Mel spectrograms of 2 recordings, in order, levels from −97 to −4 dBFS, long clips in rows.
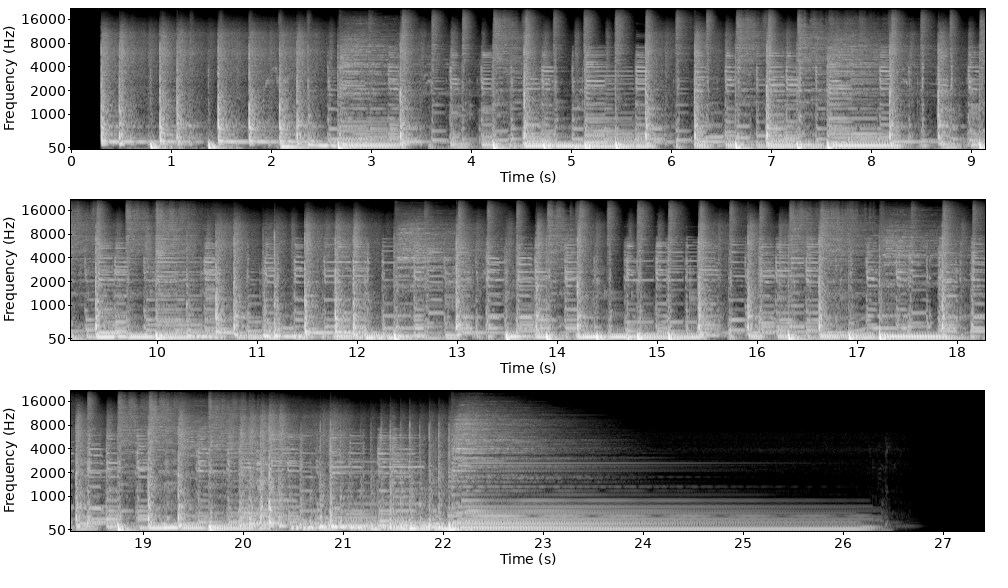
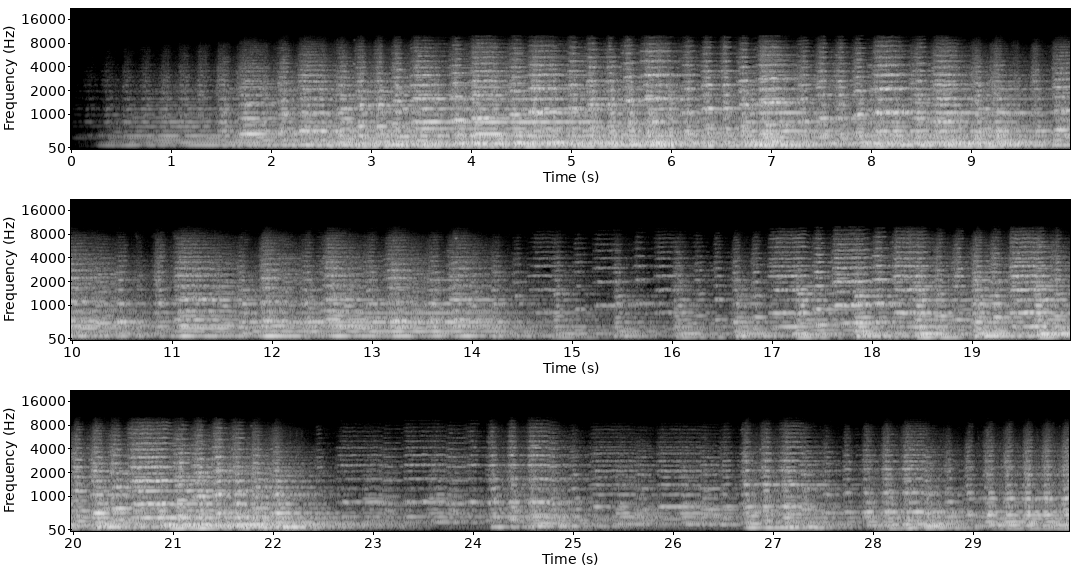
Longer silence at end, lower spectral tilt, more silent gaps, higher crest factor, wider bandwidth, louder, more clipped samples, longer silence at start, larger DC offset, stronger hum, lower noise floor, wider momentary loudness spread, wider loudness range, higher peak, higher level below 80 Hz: first, 1.1 s vs 0 s; about the same, -5.5 dB/octave vs -6.5 dB/octave; neither; about the same, 18 dB vs 18 dB; first, 19.5 kHz vs 9.2 kHz; first, -18 LUFS vs -24 LUFS; neither; second, 0.3 s vs 0.5 s; neither; neither; first, under -90 dBFS vs -54 dBFS; second, 13 LU vs 16 LU; second, 5 LU vs 11 LU; first, 0 dBFS vs -6 dBFS; first, -26 dBFS vs -62 dBFS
